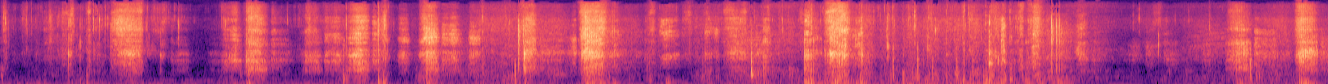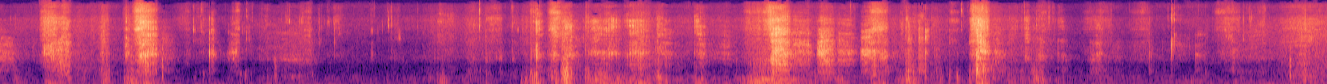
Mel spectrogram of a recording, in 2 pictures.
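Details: French Bulldog at play, refusing to give up its toy: rapid, noisy panting and snorting breaths come in irregular bursts, with short rough snuffles and faint scuffling between them, in a small indoor room.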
